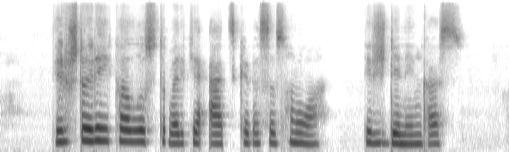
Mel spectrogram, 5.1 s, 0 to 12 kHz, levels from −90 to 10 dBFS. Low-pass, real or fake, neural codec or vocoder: 10.8 kHz; fake; codec, 16 kHz in and 24 kHz out, 0.8 kbps, FocalCodec, streaming, 65536 codes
